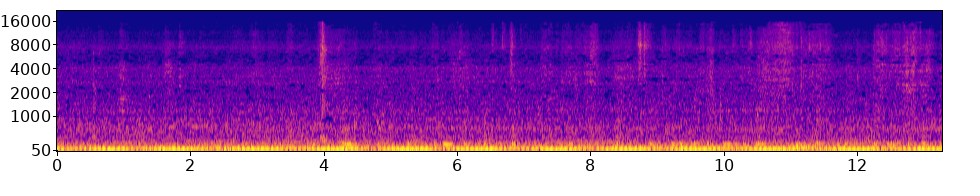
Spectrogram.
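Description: A steady low rumble that swells and eases slightly every second or two, with a few faint ticks about four and nine seconds in.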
